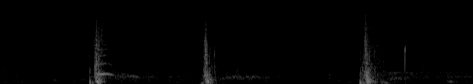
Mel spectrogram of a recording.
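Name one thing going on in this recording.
A creature is struck with loud hits.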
